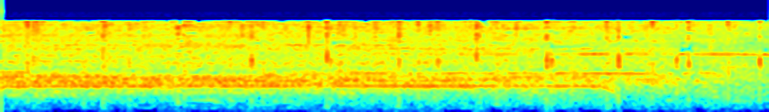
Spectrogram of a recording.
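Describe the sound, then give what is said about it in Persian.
An audience claps in honour of a singer at a live music performance, dense and loud, with steady applause and crowd noise that thins slightly toward the end. “به افتخارش دست بزن”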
